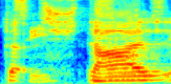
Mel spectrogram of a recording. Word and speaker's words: Stalman: Let's start with what Apple probably considers to be the biggest change, and that's just Evan, size, it's pronounced Stahlman.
